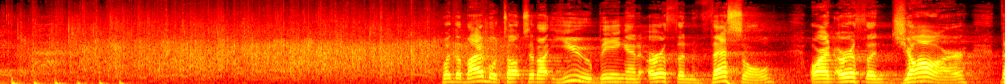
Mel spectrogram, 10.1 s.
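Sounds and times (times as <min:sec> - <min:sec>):
audience hand clapping: 0:00.0 - 0:05.0
speech: 0:04.4 - 0:09.9.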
